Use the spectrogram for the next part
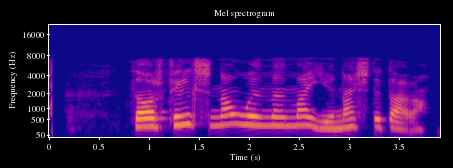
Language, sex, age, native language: Icelandic, female, 11, German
